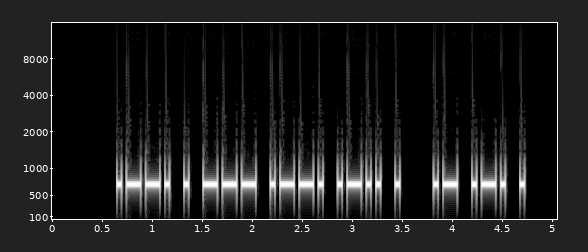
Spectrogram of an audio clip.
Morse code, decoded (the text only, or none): PEOPLE ARE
